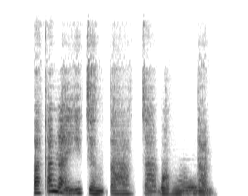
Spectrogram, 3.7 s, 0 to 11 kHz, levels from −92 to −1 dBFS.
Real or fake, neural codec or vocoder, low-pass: fake; codec, 44.1 kHz, 0.9 kbps, DAC; 9.9 kHz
